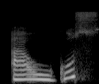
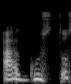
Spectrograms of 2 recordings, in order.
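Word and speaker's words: August: ya Yuni Yuli ya augus ya jadi enggak Agustus kalau kita kan G dulu ya Agustus Tapi kalau ini u dulu augus ya kemudian jadi kayak adanya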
